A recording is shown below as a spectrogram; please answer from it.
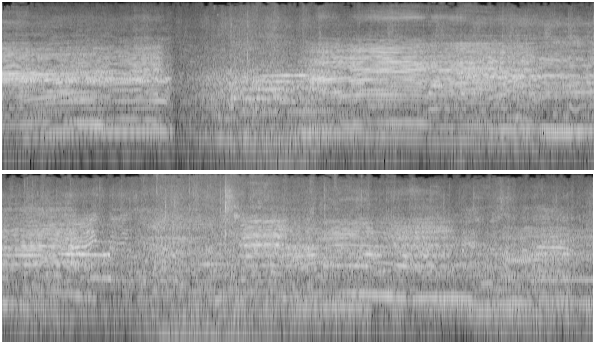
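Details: Many cattle at Siyono Harjo livestock market, Gunung Kidul, Yogyakarta, Indonesia, where young Javanese PO cattle are sold, mooing in overlapping, drawn-out lowing calls with wavering pitch, over continuous crowd chatter and market noise.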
